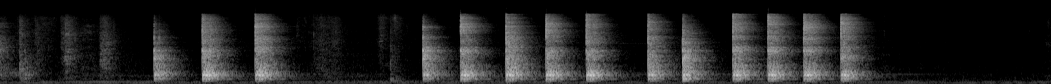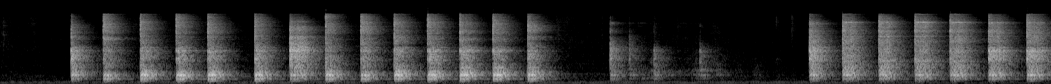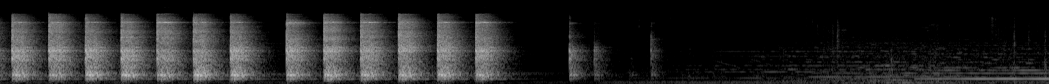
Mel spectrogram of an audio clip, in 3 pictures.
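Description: Hammer blows on steel at a motorcycle's steering head, driving a steering head bearing race, with a ringing metal clank on each hit. Three runs of rapid blows at about three a second, with short pauses between them.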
